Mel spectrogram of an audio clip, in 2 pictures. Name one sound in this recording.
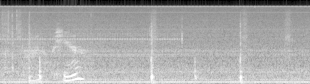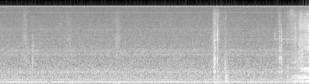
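A small brush taps and strokes softly on a board.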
